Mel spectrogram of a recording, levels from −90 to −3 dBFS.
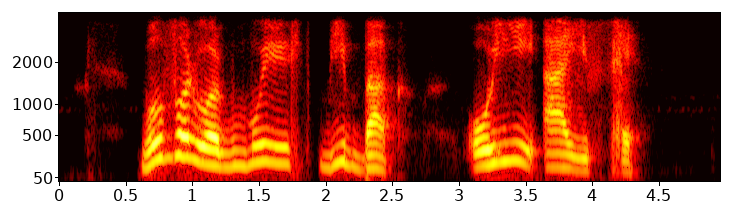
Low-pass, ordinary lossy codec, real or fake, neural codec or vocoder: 3.6 kHz; Opus, 24 kbps; fake; codec, 16 kHz in and 24 kHz out, 0.6 kbps, FocalCodec, streaming, 4096 codes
